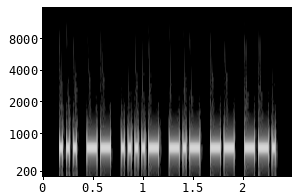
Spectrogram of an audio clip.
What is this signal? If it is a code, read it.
Morse code, heard as a keyed tone, about 36 wpm, 700 Hz. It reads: SM4KMG
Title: DXCC-100 Call Signs - 6 Characters - Repeated 3x - 35wpm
